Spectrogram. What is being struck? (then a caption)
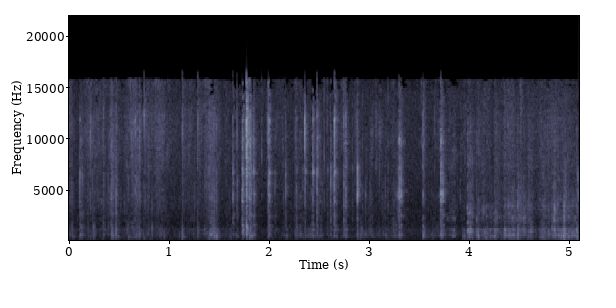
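Leather handbag. Long painted nails tap and scratch the stitched front flap pocket and strap of a tan leather handbag lying flat. Quick, soft taps mix with dry scratching and crinkly rustles in a steady, busy patter.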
